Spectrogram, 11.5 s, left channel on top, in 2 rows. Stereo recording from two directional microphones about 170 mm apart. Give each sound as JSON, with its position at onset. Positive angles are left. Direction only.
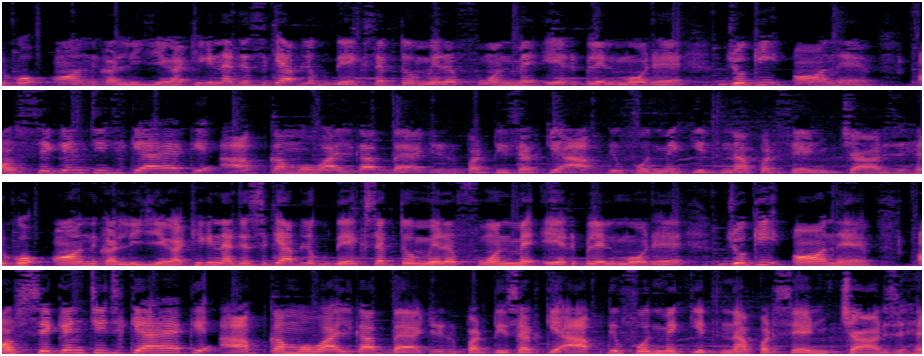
{"t": 0.1, "sound": "speech", "side_deg": -35}
{"t": 0.7, "sound": "speech", "side_deg": -20}
{"t": 4.7, "sound": "speech", "side_deg": -35}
